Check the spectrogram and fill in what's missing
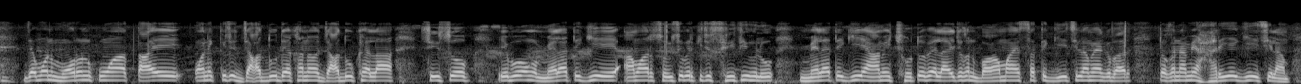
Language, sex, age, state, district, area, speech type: Bengali, male, 30-45, West Bengal, Jhargram, rural, spontaneous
